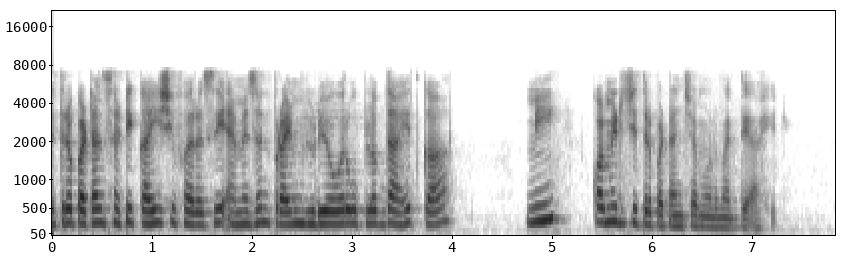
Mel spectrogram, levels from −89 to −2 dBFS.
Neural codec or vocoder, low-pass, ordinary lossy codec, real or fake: none; 7.2 kHz; none; real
